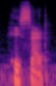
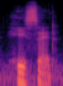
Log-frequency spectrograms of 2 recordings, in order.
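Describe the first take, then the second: The two takes are said the same way.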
